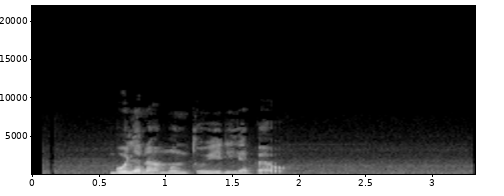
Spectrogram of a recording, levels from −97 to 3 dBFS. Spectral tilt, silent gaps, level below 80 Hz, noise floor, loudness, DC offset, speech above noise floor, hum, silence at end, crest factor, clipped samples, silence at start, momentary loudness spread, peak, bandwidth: -8.5 dB/octave; none; -54 dBFS; -53 dBFS; -22 LUFS; under 0.1%; 31 dB; none; 1.45 s; 22 dB; under 0.1%; 0.6 s; 14 LU; -4 dBFS; 6.8 kHz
